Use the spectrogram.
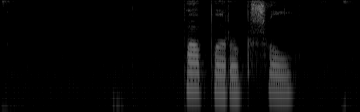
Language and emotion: Russian, neutral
